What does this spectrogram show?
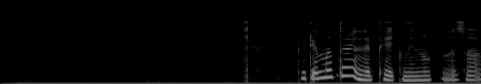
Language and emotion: Russian, sad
